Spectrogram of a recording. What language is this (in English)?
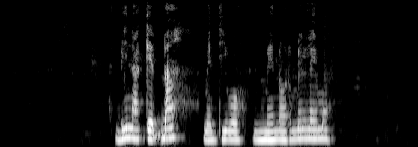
Mpiemo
